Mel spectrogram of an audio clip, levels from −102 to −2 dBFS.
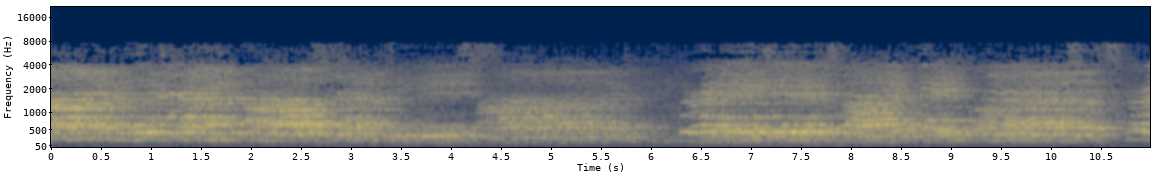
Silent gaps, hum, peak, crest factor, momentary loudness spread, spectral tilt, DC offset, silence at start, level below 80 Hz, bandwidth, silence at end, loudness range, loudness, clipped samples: none; none; -12 dBFS; 16 dB; 10 LU; -1.5 dB/octave; under 0.1%; 0 s; -72 dBFS; 7.6 kHz; 0 s; 6 LU; -29 LUFS; under 0.1%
